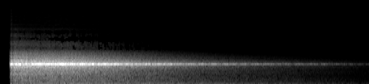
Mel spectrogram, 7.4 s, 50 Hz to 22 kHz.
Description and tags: Sonar hits submarine. Inspired by the german movie "Das Boot" (1981).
